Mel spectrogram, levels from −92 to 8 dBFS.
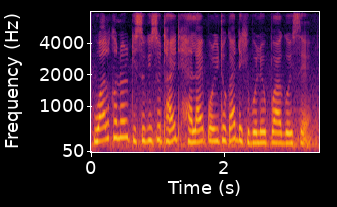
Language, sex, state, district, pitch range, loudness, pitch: Assamese, female, Assam, Kamrup Metropolitan, 230-275 Hz, -12 LUFS, 260 Hz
